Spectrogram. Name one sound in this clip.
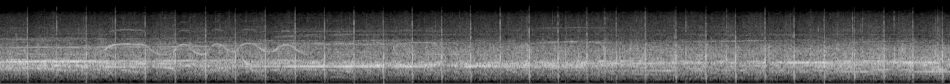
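A large audience applauds in an echoing concert hall.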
